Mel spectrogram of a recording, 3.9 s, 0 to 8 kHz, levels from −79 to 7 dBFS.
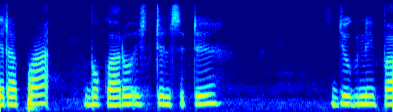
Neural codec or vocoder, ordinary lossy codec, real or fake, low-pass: codec, 24 kHz, 0.9 kbps, DualCodec; none; fake; 7.2 kHz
